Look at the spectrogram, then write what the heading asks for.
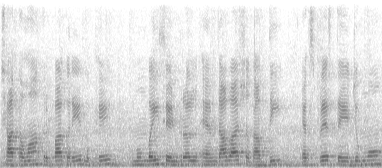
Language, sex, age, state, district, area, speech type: Sindhi, female, 60+, Uttar Pradesh, Lucknow, rural, read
